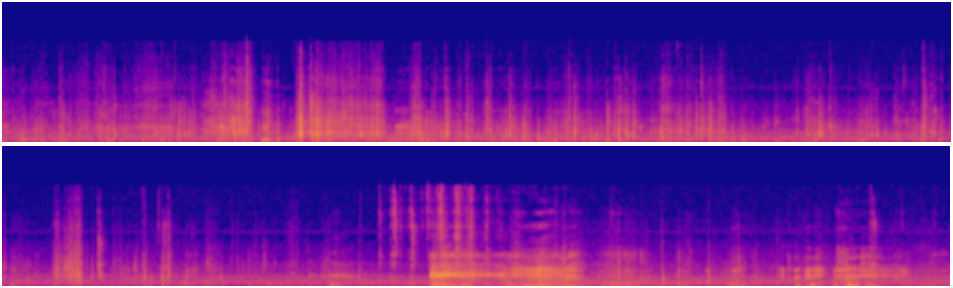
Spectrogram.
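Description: Crunching and chewing of spicy rolled tortilla chips (Red Hot Takis) close to the microphone, a steady run of short crackly crunches, heaviest a couple of seconds in, with some rustling of the snack bag.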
